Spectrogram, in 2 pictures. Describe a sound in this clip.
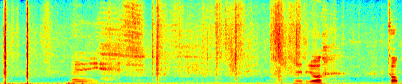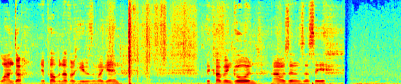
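A man speaks calmly to a nearby microphone.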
